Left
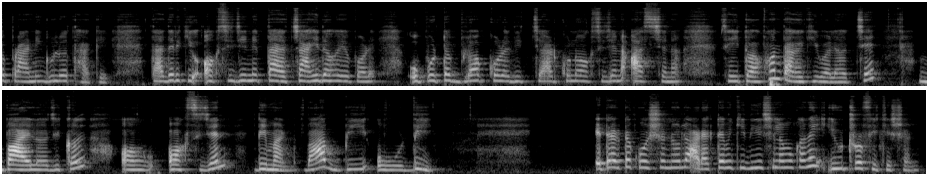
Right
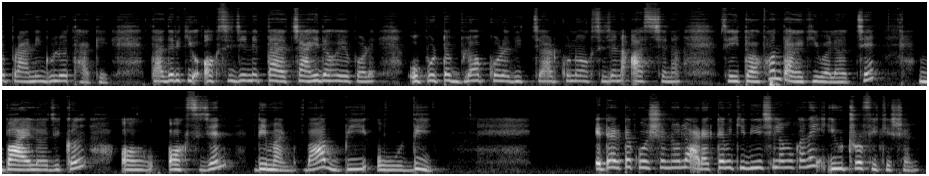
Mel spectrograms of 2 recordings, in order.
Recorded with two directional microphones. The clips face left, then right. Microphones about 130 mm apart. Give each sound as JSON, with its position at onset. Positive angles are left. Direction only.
{"t": 0.0, "sound": "a woman's voice", "side_deg": -10}
{"t": 15.1, "sound": "a woman's voice", "side_deg": -20}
